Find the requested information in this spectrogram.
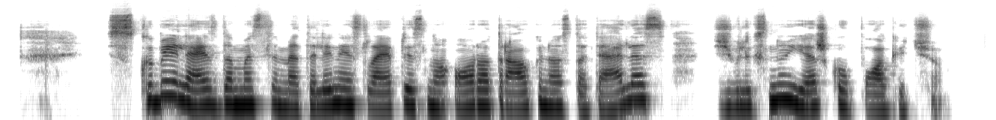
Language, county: Lithuanian, Kaunas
